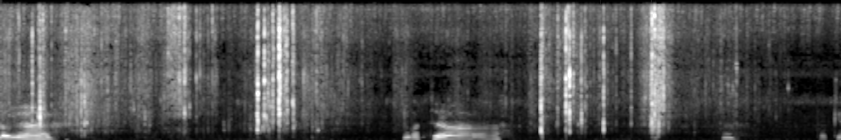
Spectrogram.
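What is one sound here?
Dry leaves and stems rustle and crackle as a hand pushes through undergrowth.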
